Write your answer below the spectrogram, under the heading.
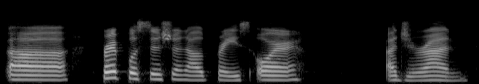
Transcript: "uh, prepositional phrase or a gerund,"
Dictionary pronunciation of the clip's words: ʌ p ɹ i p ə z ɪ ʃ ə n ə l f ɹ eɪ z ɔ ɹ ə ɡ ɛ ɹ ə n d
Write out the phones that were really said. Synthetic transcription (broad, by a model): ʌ p ɹ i p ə s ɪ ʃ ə n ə l p ɹ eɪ s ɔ ɹ ə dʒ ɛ ɹ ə n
